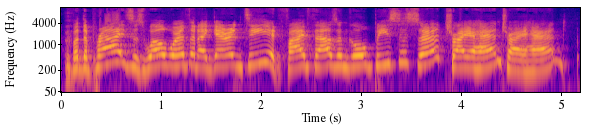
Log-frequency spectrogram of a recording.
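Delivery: high-pitched sales patter; enticing game vendor. Acted. Vendor urging a player to try, high coaxing patter. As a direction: coax them in like a fairground hawker. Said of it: "one particularly enticing vendor who's".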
